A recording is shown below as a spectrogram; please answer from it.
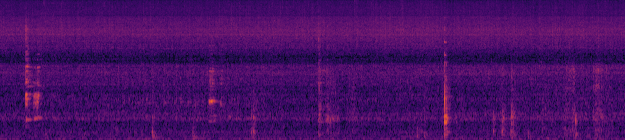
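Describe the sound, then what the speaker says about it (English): A pan keeps up a quiet, steady sizzle while boiling water is poured in during home cooking of a meal-kit dish, with faint stirring scrapes and soft clinks at scattered moments. "I'm going to add another half a cup of the boiling water"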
